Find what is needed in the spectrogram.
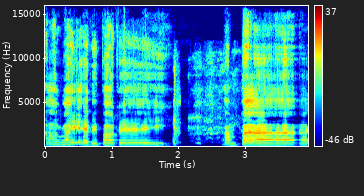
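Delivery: high, very slow, stretched-out announcing voice. Doing an impression of how a streamer's short stream went: imitating Dalek. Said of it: "this is my impression of how that stream went".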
